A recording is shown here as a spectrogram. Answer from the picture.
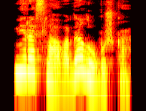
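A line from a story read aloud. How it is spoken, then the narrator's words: Ingratiating tone. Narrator (Russian): начал он своим обычным вкрадчивым тоном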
